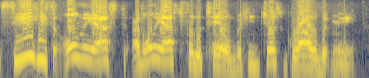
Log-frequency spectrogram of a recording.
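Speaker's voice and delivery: shrill, very high, accusing yell. A game master voices a woman pointing at a crouched figure in a tavern, yelling. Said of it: "she points and yells".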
